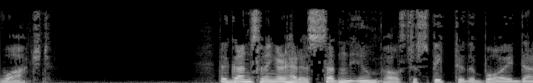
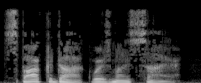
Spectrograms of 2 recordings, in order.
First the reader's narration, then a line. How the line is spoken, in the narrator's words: the boy murmured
